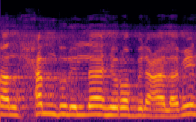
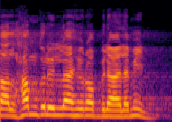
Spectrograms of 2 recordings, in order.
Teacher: হা এর মাখরাজ কোথায় বলেন একজন কণ্ঠনালীর মাঝখান থেকে এখান থেকে আপনি উচ্চারণ করছেন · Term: হায়ে হুত্তির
